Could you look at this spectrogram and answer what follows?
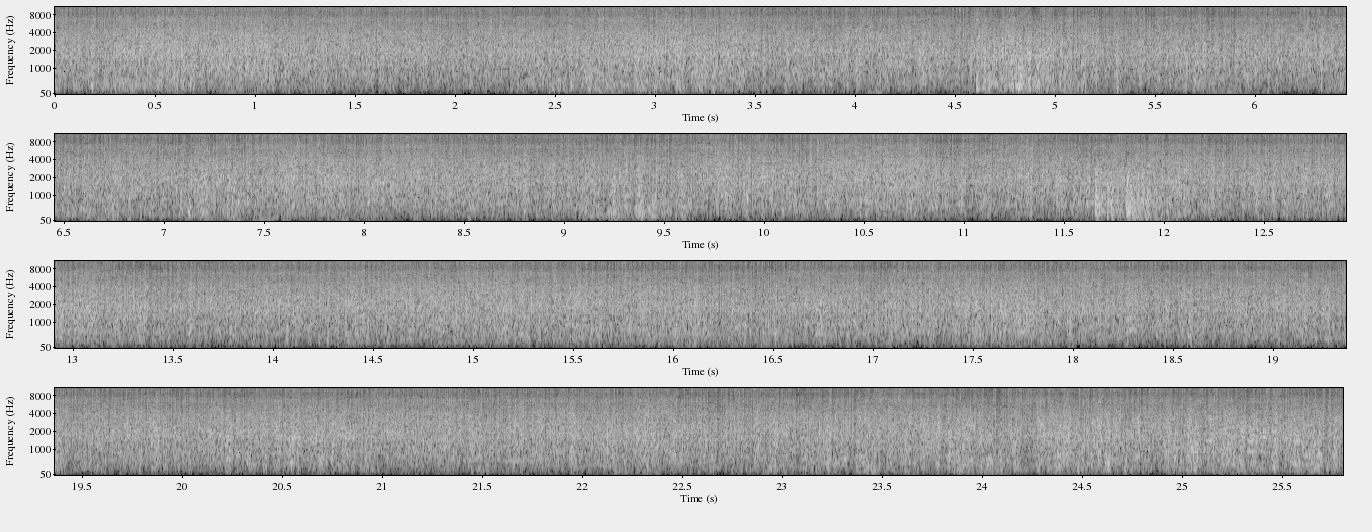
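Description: A linked set of colored-star fireworks firing without a break: a dense, steady crackle and hiss of many small bursts, with a louder crack about five seconds in and another near twelve seconds.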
